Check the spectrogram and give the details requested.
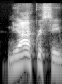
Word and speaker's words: neocracy: Neocracy would be the way that it is pronounced, Nicholas. Sort of Thank like you. bureaucracy.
